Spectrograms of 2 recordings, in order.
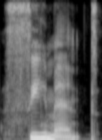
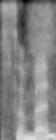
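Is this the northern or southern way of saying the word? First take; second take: southern; northern. First: The word is said the southern way. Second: The word is said the northern way. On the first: "Southerners say cement" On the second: "Cement is like a northern thing"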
